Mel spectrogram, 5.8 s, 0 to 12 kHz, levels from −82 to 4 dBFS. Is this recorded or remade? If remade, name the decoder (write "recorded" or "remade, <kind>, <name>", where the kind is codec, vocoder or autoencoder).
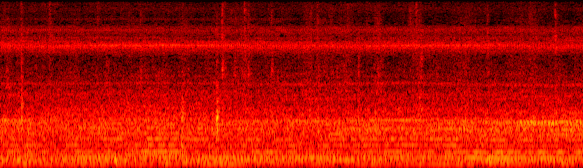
recorded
